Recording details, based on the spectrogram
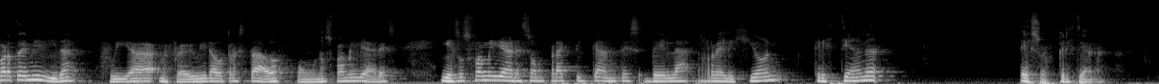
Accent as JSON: {"language": "Spanish", "town": "Maracaibo", "region": "Zulia", "country": "Venezuela", "said": "vivo en una ciudad súper creyente de la Virgen María, soy de Venezuela, para los que no lo sepan, de Maracaibo"}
